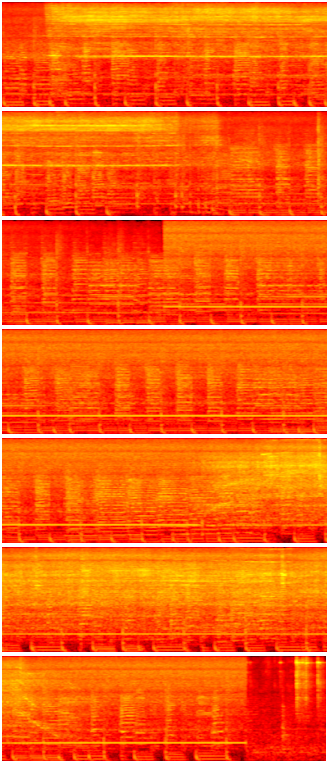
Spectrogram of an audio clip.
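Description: Background music with a steady beat, over the noise of power saws cutting: a table saw through plywood and a miter saw through plastic runner strips.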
